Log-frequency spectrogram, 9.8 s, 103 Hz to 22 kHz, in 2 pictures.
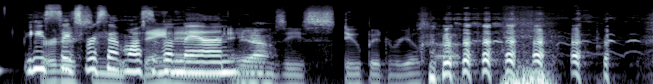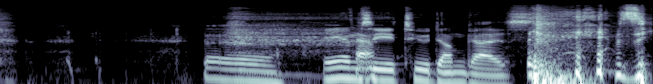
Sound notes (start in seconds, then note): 3.2 everyone laughing; 8.9 laughing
